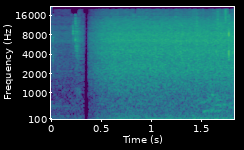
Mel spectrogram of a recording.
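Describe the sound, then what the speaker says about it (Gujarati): Steady, dense rain hisses down continuously, a broad wash of noise after a brief dip at the start. "વરસાદ ચાલુ થઈ ગયો છે"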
